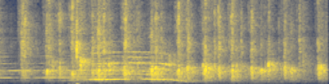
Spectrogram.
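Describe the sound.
An audience applauds, with dense, steady clapping running through the whole few seconds at a fairly strong level, and a few voices and cheers mixed in.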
